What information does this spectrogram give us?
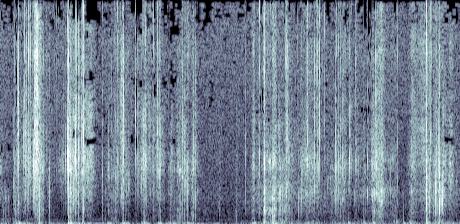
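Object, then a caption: Beeswax-coated cotton food wrap. A yellow polka-dot beeswax-coated cotton food wrap is held taut and folded while long nails scratch across it. It gives a rapid run of dry, papery crinkles and sharp scratchy bursts, with a dull low thump under each contact.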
